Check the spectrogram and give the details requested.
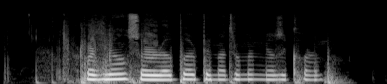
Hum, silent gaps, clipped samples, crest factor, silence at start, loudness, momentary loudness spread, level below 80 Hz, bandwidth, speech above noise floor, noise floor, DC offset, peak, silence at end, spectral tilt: none; none; under 0.1%; 14 dB; 0.35 s; -13 LUFS; 14 LU; -36 dBFS; 11 kHz; 28 dB; -40 dBFS; under 0.1%; 0 dBFS; 0.5 s; -8 dB/octave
